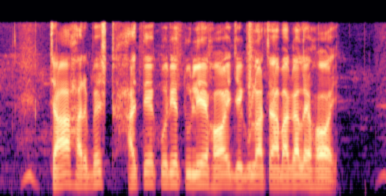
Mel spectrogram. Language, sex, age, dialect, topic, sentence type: Bengali, female, 36-40, Jharkhandi, agriculture, statement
